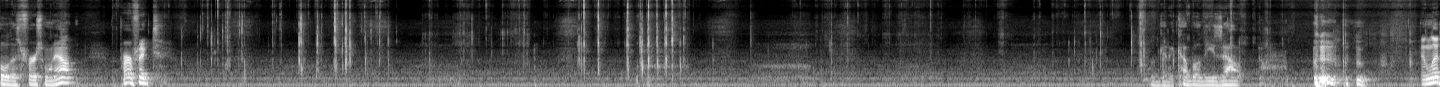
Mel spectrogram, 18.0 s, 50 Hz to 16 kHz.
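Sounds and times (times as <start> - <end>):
faint steady hum: 0.0 - 18.0
paper wrapper crinkling and tearing: 2.2 - 8.7, 10.3 - 16.0.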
